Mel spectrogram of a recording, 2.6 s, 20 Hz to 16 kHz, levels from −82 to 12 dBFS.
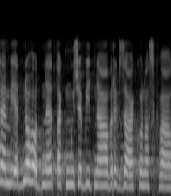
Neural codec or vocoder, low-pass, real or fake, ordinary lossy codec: none; 7.2 kHz; real; MP3, 96 kbps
